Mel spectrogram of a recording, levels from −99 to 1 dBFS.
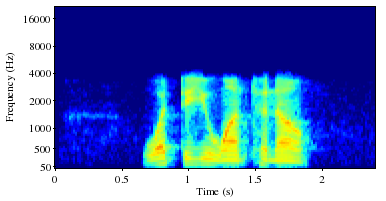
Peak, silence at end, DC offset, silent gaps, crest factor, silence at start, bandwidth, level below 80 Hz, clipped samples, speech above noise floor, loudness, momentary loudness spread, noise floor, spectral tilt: -12 dBFS; 0.55 s; under 0.1%; none; 20 dB; 0.65 s; 4.3 kHz; -78 dBFS; under 0.1%; 45 dB; -30 LUFS; 4 LU; -75 dBFS; -2.5 dB/octave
